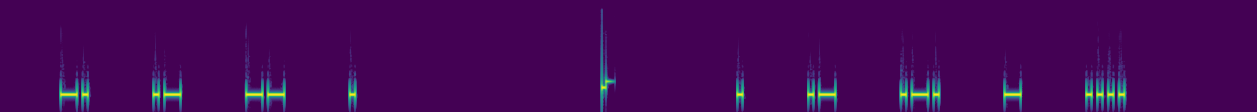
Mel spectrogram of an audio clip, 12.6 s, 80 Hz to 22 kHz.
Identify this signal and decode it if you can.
Morse code, heard as a keyed tone, about 22 wpm, spaced as for 10 wpm, 690 Hz. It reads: NAME EARTH
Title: 4x Character Spacing - Top 200 Words - 22wpm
